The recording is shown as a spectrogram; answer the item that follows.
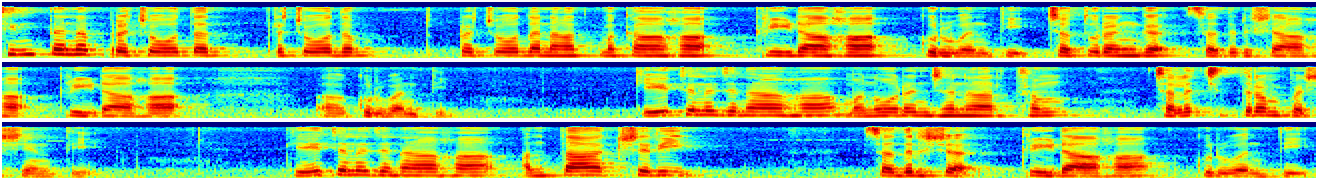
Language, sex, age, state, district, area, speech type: Sanskrit, female, 45-60, Tamil Nadu, Chennai, urban, spontaneous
